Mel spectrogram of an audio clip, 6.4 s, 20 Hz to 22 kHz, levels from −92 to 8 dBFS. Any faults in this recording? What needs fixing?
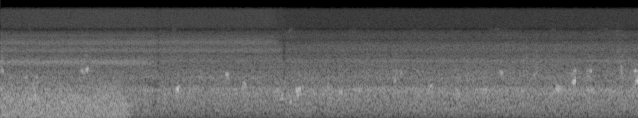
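The echo canceller likely failed to remove all of the far end's loudspeaker sound from the microphone, so the other side's voice leaks through for the whole clip, from 0.0 to 6.38 s. It sits roughly 20 dB under the main talker: faint, but always there behind the speech. Prevent it by giving the echo canceller a clean loudspeaker reference and letting it converge, or by using a headset.

Between 3.02 and 3.25 s both sides were talking at once, and the echo canceller likely could not tell the local talker from the loudspeaker echo, so it turned everything down. The result is speech suppressed in double talk. The talker's voice dips by around 25 dB in brief pieces adding up to roughly 150 ms. Prevent it with double-talk detection that holds back suppression while the near-end talker is active.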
